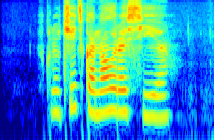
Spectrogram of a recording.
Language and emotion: Russian, neutral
